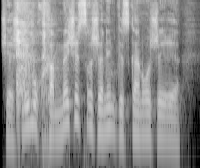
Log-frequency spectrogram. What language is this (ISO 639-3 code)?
heb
